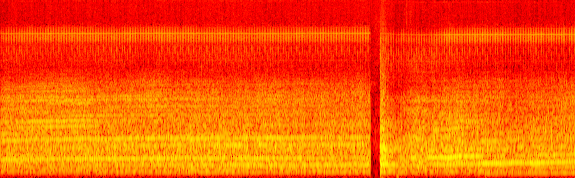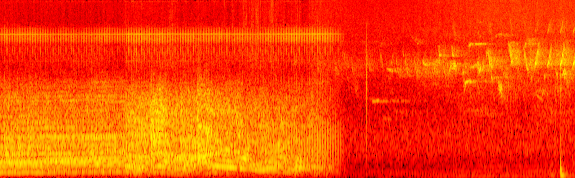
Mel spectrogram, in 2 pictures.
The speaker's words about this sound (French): Après une demi-heure de route en pleine campagne, la voiture s'est arrêtée devant une ferme abandonnée.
